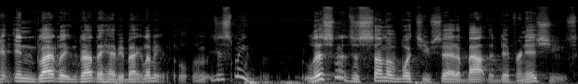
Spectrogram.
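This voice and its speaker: A man with a bright, sharp tone and medium pitch talks at a fairly quick pace with lively intonation, vocal fry and big swings in loudness. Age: 60s. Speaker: podcast host, veteran. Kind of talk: interview.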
